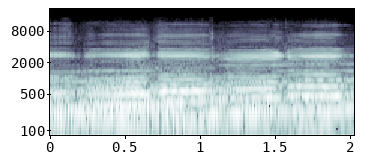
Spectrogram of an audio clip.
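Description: Church music with singing: a hymn sung in long held notes with a wavering vibrato.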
